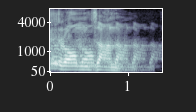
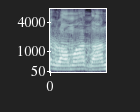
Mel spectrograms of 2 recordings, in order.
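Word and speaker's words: رمضان: মত অবলম্বী বা অন্য মতদর্শের মানুষ ওরা দোয়াত উচ্চারণটা ঠিক মতো করে না। ওরা দোয়াতকে, যেমন রমজান আরবি ভাষায় লেখা, ওরা বলে রমজান, বলে না?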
